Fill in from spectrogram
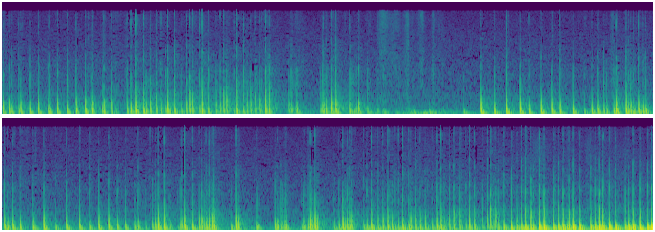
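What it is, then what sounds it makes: Cork. A cork object is tapped fast and aggressively with the fingers, making a rapid, uneven stream of dull, low, muffled thuds with no ring. The tapping eases into a quieter stretch a few seconds in, then returns denser and grows louder toward the end.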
